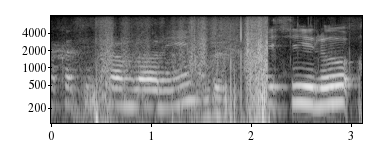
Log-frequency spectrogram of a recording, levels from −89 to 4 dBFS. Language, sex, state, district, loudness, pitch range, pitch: Telugu, female, Andhra Pradesh, Sri Satya Sai, -16 LUFS, 215-240 Hz, 230 Hz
